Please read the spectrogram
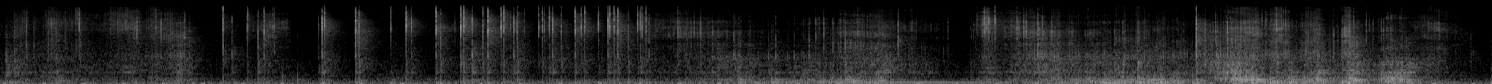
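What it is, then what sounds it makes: Felt table mat tapped and scratched with nails. Long natural fingernails of both hands tap and scratch the surface of a flat, speckled felt or carpet-like table mat. Sharp, bright clicks of the nails come in dense, irregular bursts over a soft crinkly scratching texture, with a steadier low rustle building toward the end.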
